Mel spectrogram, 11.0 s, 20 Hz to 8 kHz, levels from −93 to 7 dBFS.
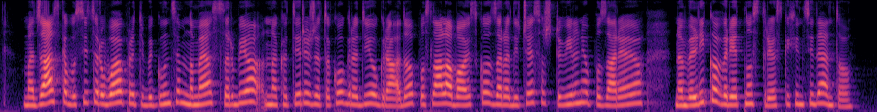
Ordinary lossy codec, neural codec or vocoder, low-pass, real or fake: none; none; none; real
